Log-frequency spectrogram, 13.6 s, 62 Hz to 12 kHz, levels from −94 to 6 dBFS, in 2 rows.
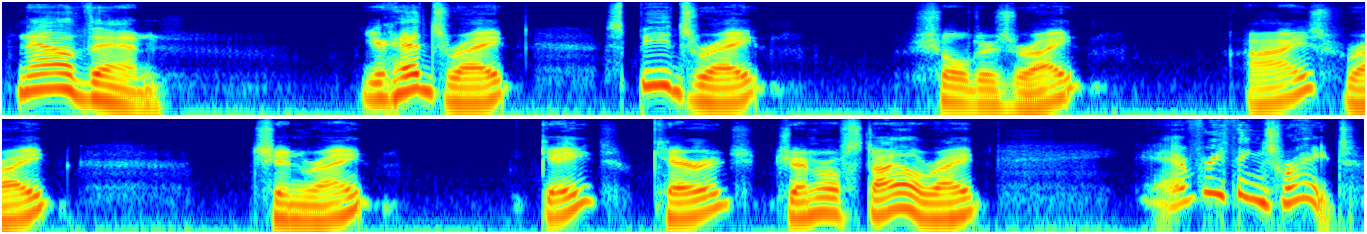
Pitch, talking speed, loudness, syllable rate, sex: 160 Hz, 80 wpm, -18 LUFS, 3.9 syllables/s, male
